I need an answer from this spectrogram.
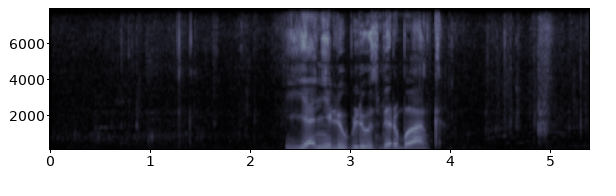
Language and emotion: Russian, angry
